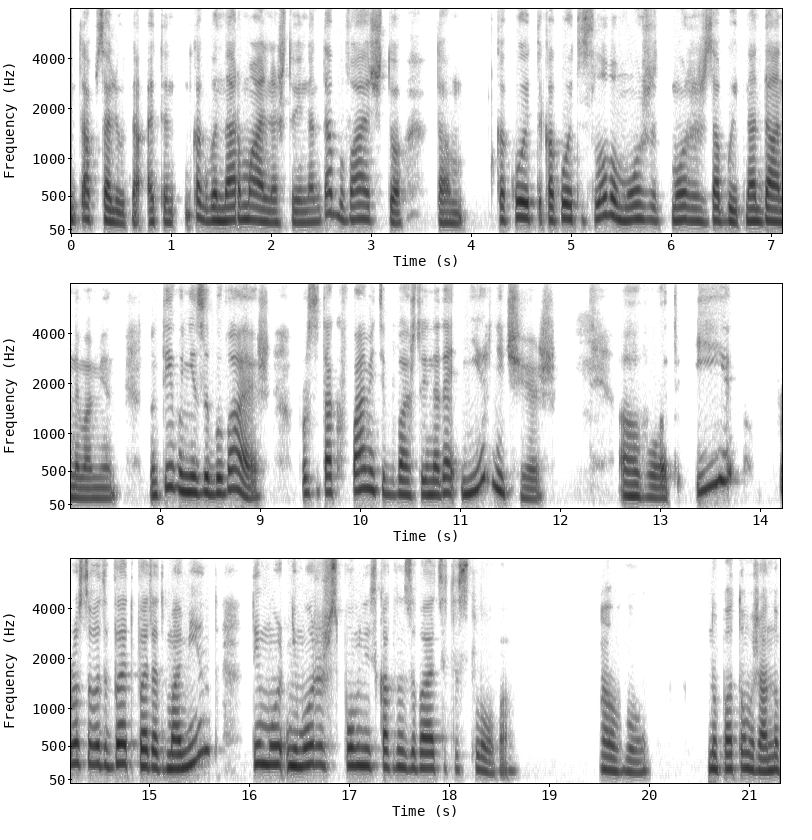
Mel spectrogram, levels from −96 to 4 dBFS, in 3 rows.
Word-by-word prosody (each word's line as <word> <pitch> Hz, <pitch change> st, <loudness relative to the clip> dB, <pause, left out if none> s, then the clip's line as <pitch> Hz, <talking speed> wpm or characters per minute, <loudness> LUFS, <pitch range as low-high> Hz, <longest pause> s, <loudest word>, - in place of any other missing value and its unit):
это 185 Hz, -, -3 dB
абсолютно, 165 Hz, -7 st, -1 dB
это 155 Hz, 0 st, -4 dB, 0.2 s
как 200 Hz, -7 st, -2 dB
бы 175 Hz, -, +4 dB
нормально 175 Hz, -3 st, +2 dB
что 150 Hz, +1 st, -6 dB
иногда 155 Hz, -, -4 dB
бывает 185 Hz, -4 st, -3 dB
что 145 Hz, -5 st, -4 dB, 0.3 s
там 140 Hz, -1 st, -5 dB, 0.3 s
какое-то 200 Hz, +3 st, +3 dB
какое-то 190 Hz, +1 st, +1 dB
слово 215 Hz, +6 st, +1 dB
может 180 Hz, -1 st, 0 dB
можешь 170 Hz, -3 st, 0 dB
забыть 165 Hz, -3 st, -1 dB
на 165 Hz, -, +4 dB
данный 160 Hz, -3 st, +2 dB
момент, 135 Hz, +5 st, -6 dB, 0.3 s
но 175 Hz, -, -1 dB
ты 285 Hz, -, -2 dB
его 265 Hz, -4 st, +2 dB
не 220 Hz, -1 st, +7 dB
забываешь. 205 Hz, -2 st, +1 dB, 0.3 s
Просто 200 Hz, +2 st, -6 dB
так 220 Hz, -1 st, 0 dB
в -, -, -31 dB
памяти 245 Hz, -2 st, +1 dB
бывает, 185 Hz, 0 st, 0 dB
что 185 Hz, +1 st, -3 dB
иногда 185 Hz, +2 st, +1 dB
нервничаешь, 210 Hz, -, -2 dB, 0.6 s
а, 165 Hz, -1 st, +1 dB
вот, 145 Hz, -2 st, -4 dB, 0.2 s
и 320 Hz, -, +1 dB, 0.5 s
просто 265 Hz, 0 st, +1 dB
вот 255 Hz, -1 st, +2 dB
в 235 Hz, +3 st, +2 dB
эт 265 Hz, 0 st, +5 dB
в -, -, +6 dB
этот 215 Hz, -3 st, +3 dB
момент 255 Hz, -, +3 dB, 0.3 s
ты 260 Hz, 0 st, +2 dB
мо 255 Hz, -1 st, +5 dB
не 235 Hz, 0 st, +6 dB
можешь 250 Hz, +1 st, +2 dB
вспомнить, 240 Hz, -2 st, +2 dB
как 220 Hz, -1 st, -1 dB
называется 205 Hz, -1 st, 0 dB
это 190 Hz, -, -15 dB
слово. 170 Hz, -3 st, -6 dB, 0.8 s
А, 180 Hz, -2 st, +1 dB
вот. 155 Hz, 0 st, -6 dB, 0.6 s
Но 195 Hz, -1 st, +2 dB
потом 195 Hz, +1 st, +1 dB
же 170 Hz, -, -1 dB
оно 175 Hz, +2 st, +2 dB
190 Hz, 165 wpm, -22 LUFS, 165-225 Hz, 0.8 s, не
